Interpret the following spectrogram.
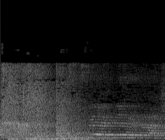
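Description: Children performing a qawwali: a burst of group hand claps and voices calling out together, then a child's high sung line with a held note comes back in about a second in.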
